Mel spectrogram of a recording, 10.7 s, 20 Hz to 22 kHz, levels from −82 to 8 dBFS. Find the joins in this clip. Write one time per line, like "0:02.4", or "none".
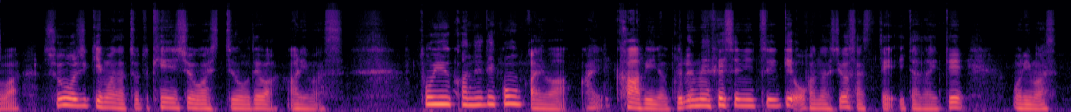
0:04.0
0:05.8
